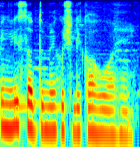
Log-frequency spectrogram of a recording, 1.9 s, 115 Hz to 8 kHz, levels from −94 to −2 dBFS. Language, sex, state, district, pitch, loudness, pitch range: Hindi, female, Arunachal Pradesh, Papum Pare, 185 Hz, -19 LUFS, 170-200 Hz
